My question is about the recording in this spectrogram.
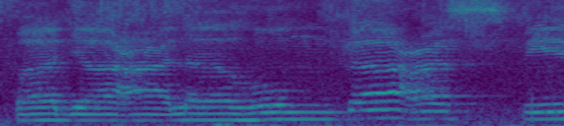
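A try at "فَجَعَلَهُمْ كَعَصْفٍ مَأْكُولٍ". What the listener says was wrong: Huruf shad tebal. Ka'asfim ma'kul.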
